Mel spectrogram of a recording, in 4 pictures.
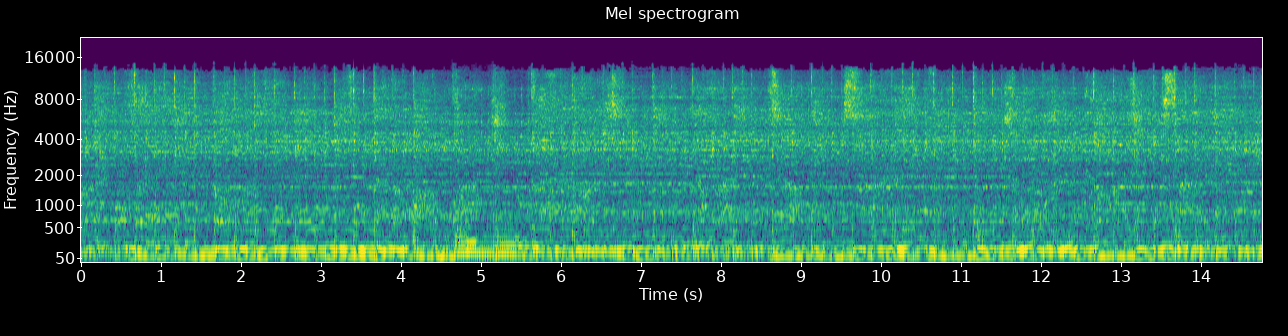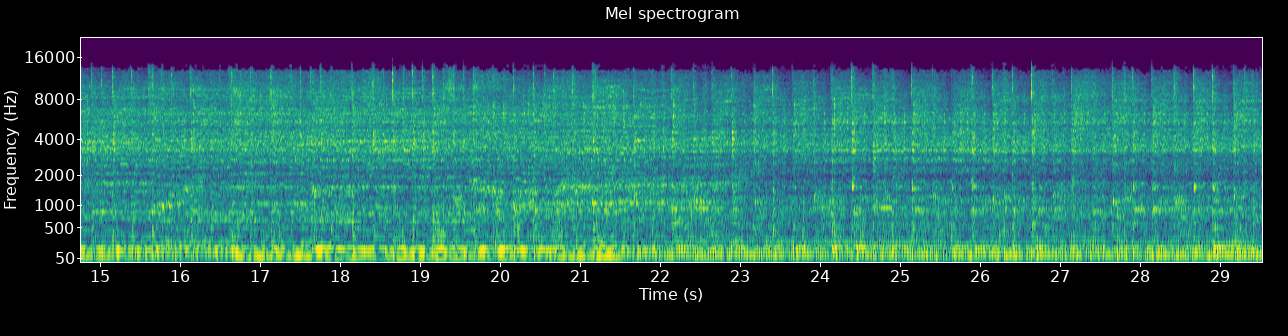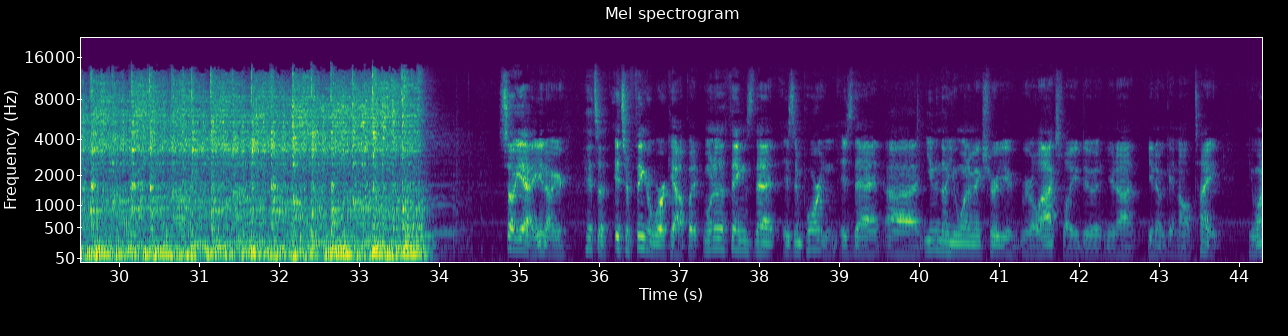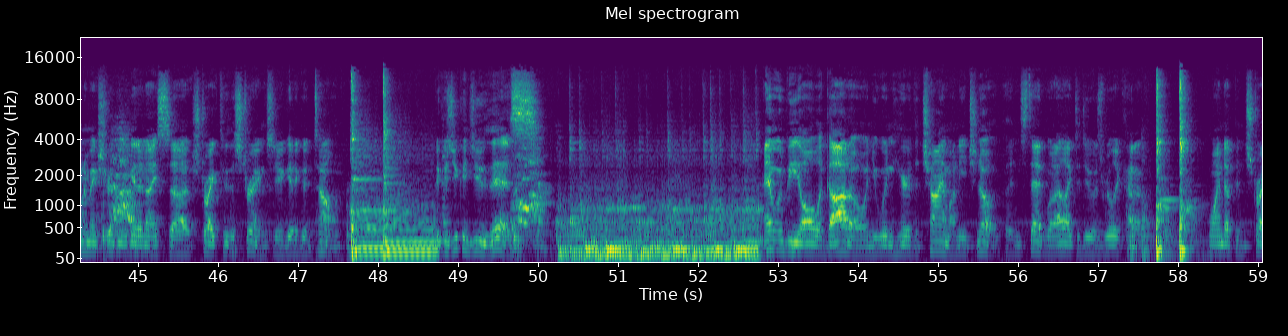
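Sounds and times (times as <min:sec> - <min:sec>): electric bass fast runs: 0:00.0 - 0:34.0, 0:50.3 - 0:52.8.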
